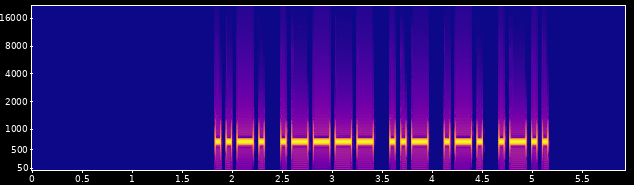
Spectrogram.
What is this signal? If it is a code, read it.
Morse code, heard as a keyed tone, about 22 wpm, 700 Hz. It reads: F1URL
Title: DXCC-100 Call Signs - 5 Characters - Repeated 3x - 22wpm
